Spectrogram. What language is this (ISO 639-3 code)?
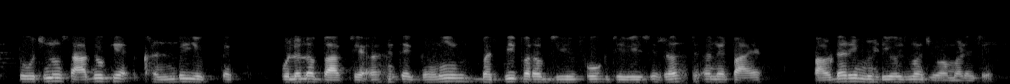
guj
